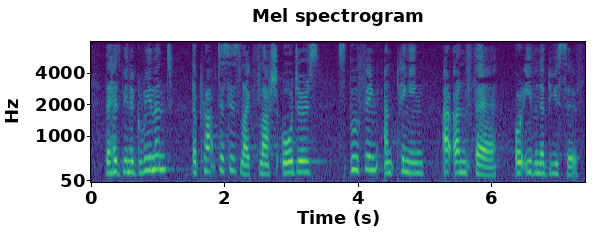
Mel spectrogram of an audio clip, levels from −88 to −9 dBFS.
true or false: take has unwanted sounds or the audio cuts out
false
